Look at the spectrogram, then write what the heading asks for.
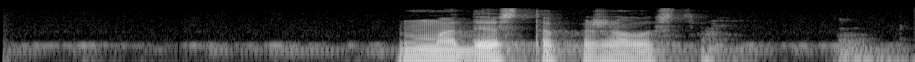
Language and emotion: Russian, neutral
